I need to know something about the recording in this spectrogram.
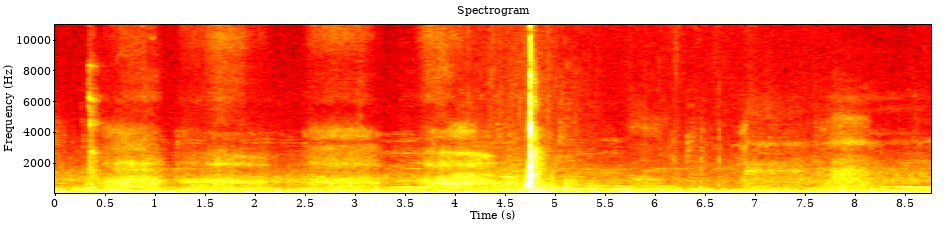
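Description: Single sharp crack of an iron club striking a golf ball off a driving-range hitting mat, about three-quarters of a second after the backswing, over steady background music.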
